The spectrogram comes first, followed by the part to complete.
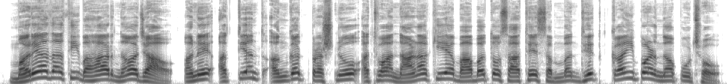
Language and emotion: Gujarati, neutral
